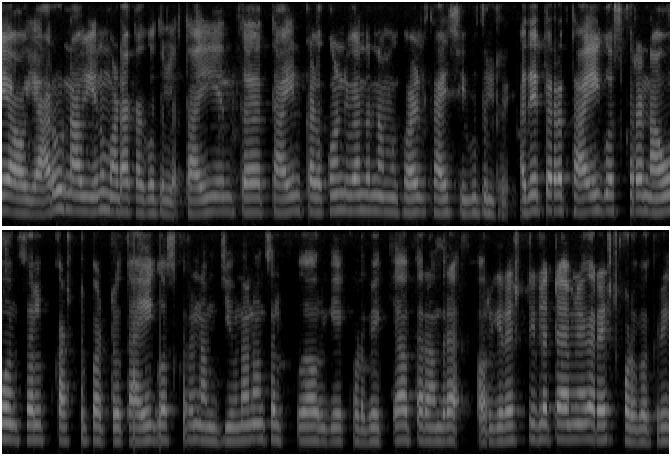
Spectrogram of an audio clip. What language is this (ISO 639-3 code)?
kan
